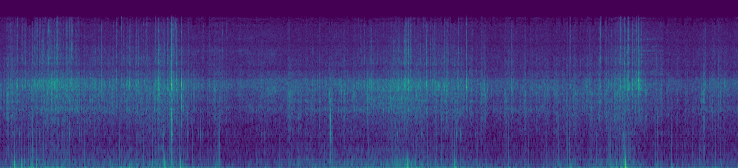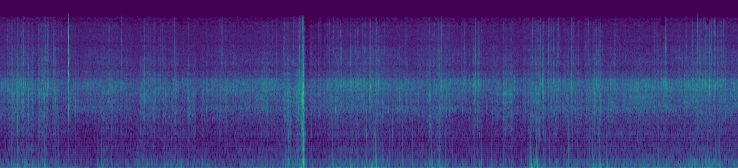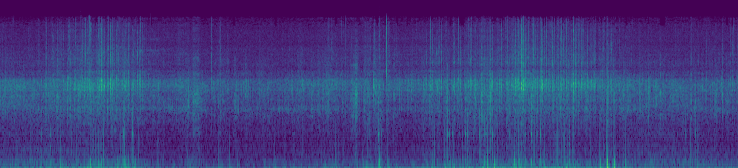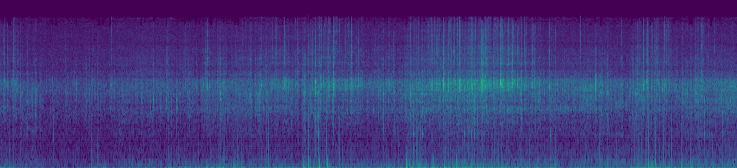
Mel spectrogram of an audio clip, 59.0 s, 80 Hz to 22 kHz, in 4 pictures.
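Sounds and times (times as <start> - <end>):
bike rattling and crunching: 0.0 - 59.0.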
